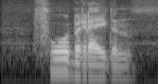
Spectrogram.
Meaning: to prepare
- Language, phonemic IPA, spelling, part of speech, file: Dutch, /ˈvoːr.bəˌrɛi̯.də(n)/, voorbereiden, verb, Nl-voorbereiden.ogg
